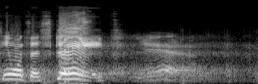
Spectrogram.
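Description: A young man talks close to the microphone.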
